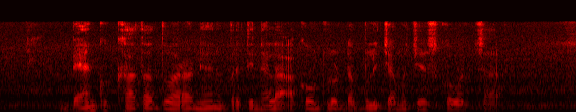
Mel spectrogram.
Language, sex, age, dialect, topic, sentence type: Telugu, male, 25-30, Central/Coastal, banking, question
